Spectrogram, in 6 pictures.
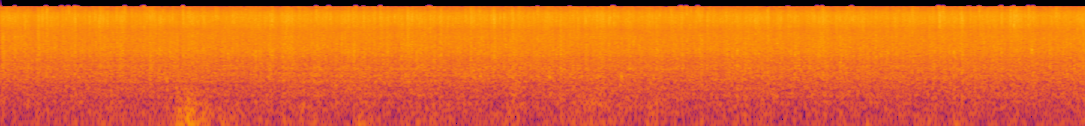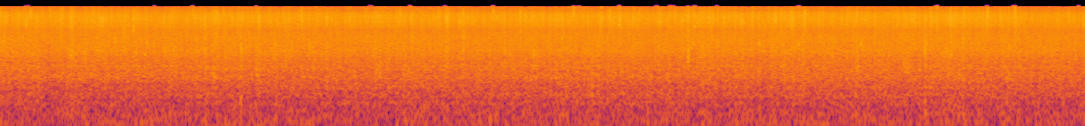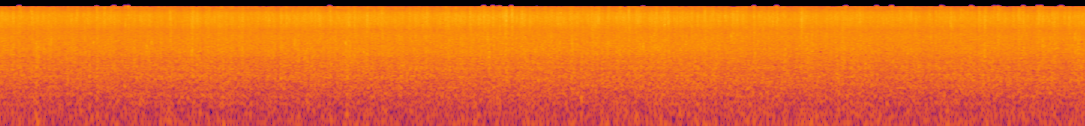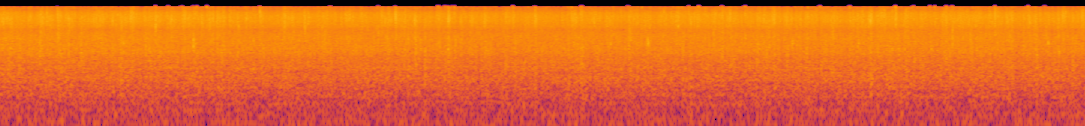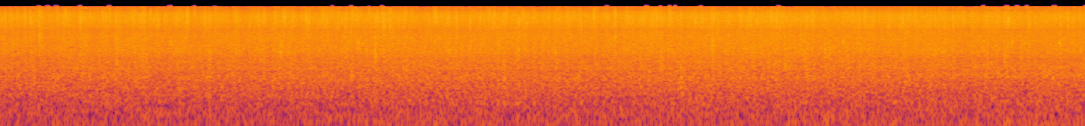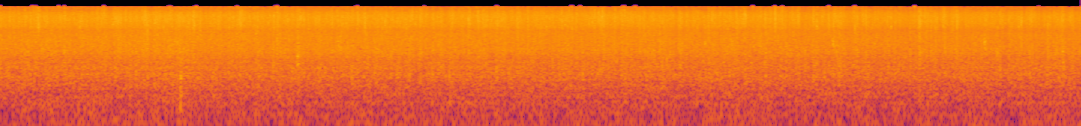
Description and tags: hail in turin
Hail from my balcony in Turin (Italy)
hailstorm, torino, hail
